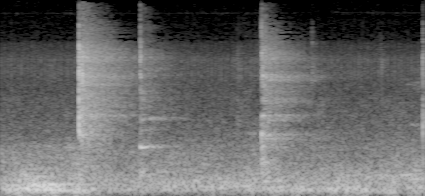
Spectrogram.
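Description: Badminton rally: racket strings striking a feather shuttlecock, a sharp crack about a second in and another near three seconds, with a fainter hit between them, each echoing in a large hall.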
